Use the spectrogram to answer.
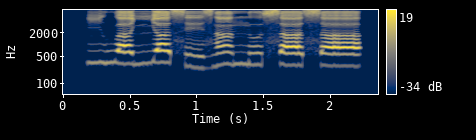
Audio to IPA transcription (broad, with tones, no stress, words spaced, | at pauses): i˦wa˦ ɲa˦se˨zã˦ nʊ˦sa˦sa˦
